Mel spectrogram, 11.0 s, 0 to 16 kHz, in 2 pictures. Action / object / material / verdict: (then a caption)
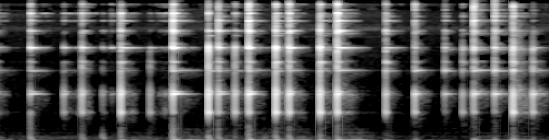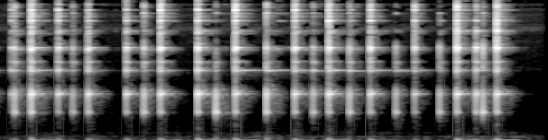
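tap / stainless steel mug / stainless steel / none. Long fingernails tap and scratch the outer wall of an empty, hollow stainless steel mug with a handle. The result is a quick, uneven run of bright metallic clicks with a pitched ring near 740 Hz and high overtones. Each tap dies away almost at once, with soft scratching between the taps.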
